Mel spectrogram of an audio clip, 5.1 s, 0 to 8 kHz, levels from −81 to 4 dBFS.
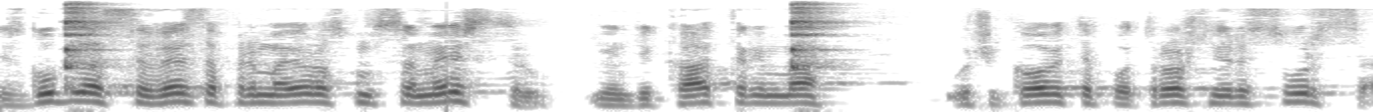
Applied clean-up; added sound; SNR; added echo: classical method Wiener filter.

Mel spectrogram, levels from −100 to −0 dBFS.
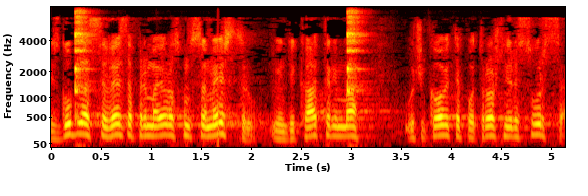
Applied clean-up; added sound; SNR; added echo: none; Drum kit; 3 dB; none.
